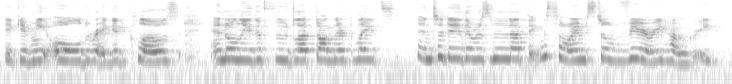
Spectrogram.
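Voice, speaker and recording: Lady doing a sad little storybook girl, high plaintive voice, kinda sobby, noisy recording. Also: steady tone, moderate pace, hardly any pauses, darkish tone, reverberant, natural voice. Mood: tearful, plaintive. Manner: plaintive, sobbing delivery. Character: sad, hungry, kind-hearted young girl. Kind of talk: storybook character voice.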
